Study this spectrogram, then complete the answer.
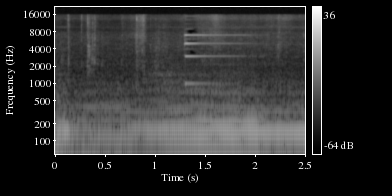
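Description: VW MK6 GLI cold start with a low, rumbling exhaust idle that rises into a steady high-idle drone, heard close up with no talking.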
